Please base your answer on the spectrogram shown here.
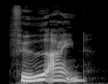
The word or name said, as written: fødeegn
